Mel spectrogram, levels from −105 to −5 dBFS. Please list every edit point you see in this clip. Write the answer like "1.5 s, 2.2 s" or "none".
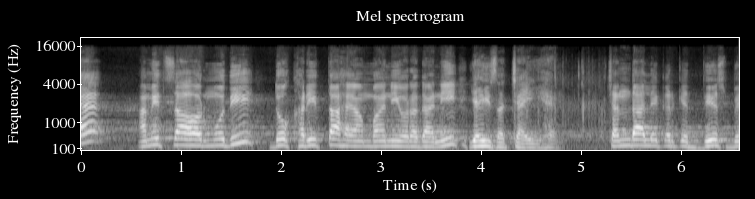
5.2 s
